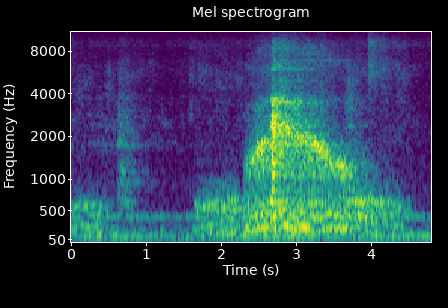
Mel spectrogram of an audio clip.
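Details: Cats hissing and growling at each other; a low growl gives way to a broad breathy hiss that swells and fades over about two seconds, with a steady hum underneath.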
